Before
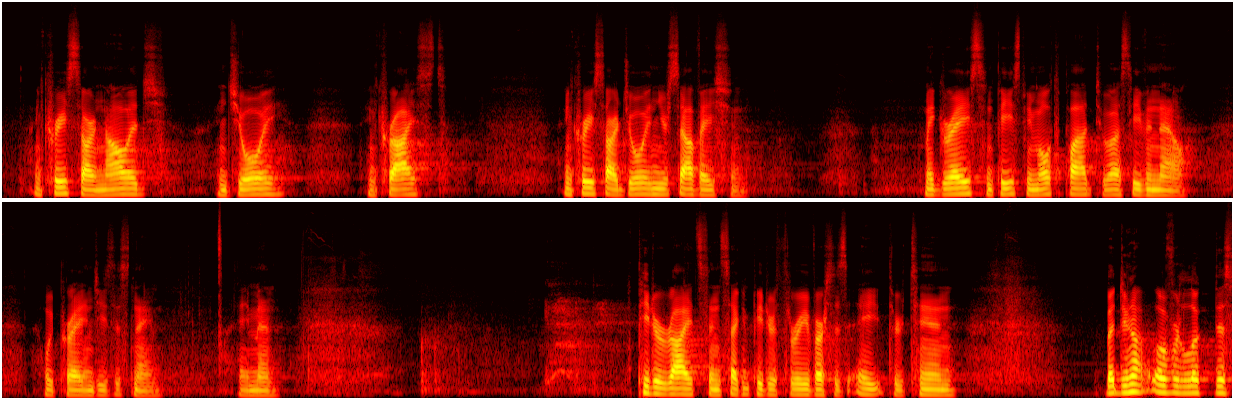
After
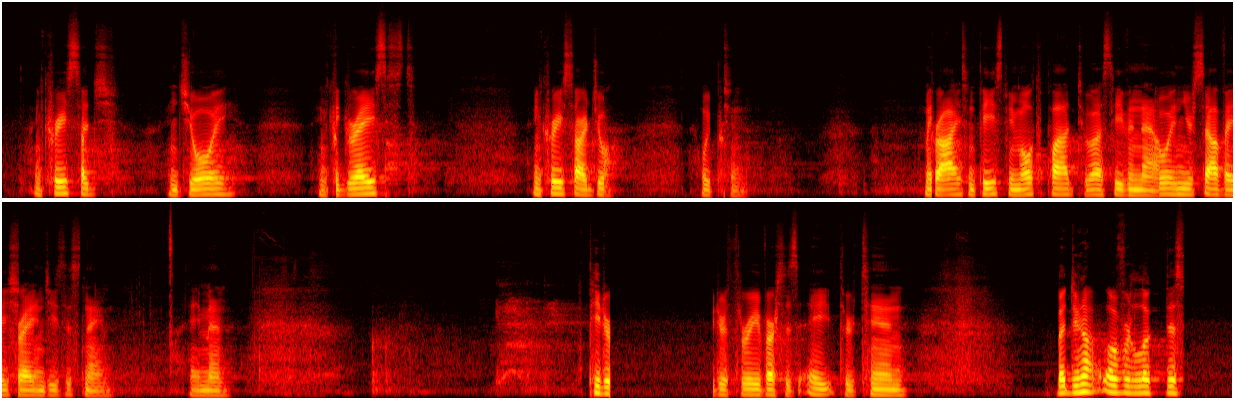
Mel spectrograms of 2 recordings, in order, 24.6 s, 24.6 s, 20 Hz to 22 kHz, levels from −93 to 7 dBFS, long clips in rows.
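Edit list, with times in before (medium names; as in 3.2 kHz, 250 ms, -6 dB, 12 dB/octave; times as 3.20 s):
0.81–1.30 s: delete
3.83–4.14 s: swap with 9.29–9.78 s
6.32–7.22 s: swap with 11.75–12.96 s
18.87–19.91 s: room tone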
